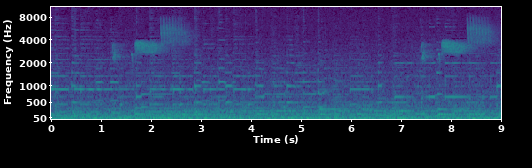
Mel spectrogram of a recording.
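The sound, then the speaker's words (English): An eastern towhee sings two phrases several seconds apart in the forest of Hickory Creek Wilderness Area, each a short note or two followed by a buzzy trill, over a steady, dense background of outdoor noise. “Years later, I still don't know with absolute certainty what species this song was from. But I now strongly suspect it was an eastern towhee.”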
